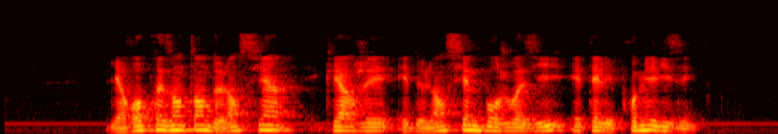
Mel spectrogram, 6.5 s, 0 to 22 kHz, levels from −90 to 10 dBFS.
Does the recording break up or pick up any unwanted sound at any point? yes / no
no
